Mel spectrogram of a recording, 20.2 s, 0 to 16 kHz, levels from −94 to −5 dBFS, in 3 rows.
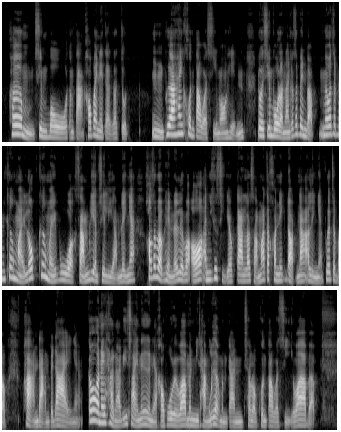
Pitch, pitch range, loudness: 155 Hz, 135-200 Hz, -29 LUFS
